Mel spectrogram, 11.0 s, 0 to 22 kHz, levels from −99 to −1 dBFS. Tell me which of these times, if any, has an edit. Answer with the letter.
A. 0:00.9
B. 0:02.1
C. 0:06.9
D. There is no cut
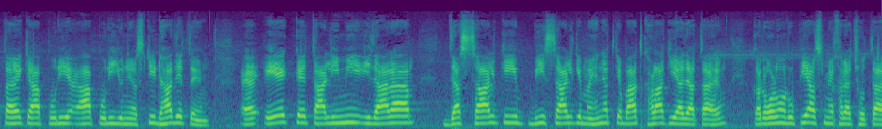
D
